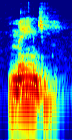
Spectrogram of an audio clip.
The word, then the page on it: mangy: British English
